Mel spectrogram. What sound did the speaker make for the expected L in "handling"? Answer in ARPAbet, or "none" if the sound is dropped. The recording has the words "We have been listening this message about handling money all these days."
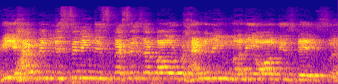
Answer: L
